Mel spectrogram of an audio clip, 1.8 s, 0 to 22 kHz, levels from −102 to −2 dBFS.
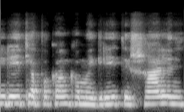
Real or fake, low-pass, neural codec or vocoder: fake; 14.4 kHz; autoencoder, 48 kHz, 128 numbers a frame, DAC-VAE, trained on Japanese speech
